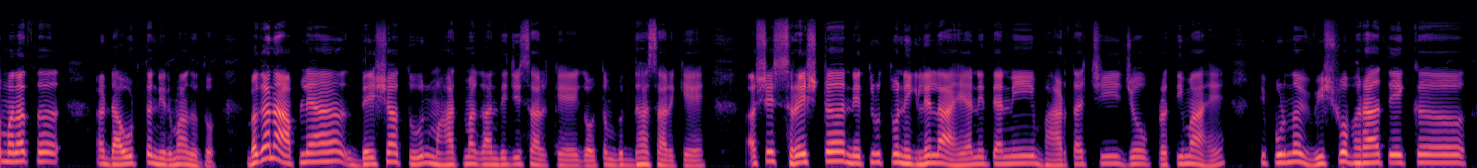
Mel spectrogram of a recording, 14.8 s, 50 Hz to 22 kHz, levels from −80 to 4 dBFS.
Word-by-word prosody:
मनात 215 +1 +2 0.7
डाउट 150 +3 +2
तर 190 - +2
निर्माण 145 -2 0
होतो. 120 -6 -5 0.3
बघा 195 - +5
ना 285 - +5
आपल्या 195 +5 +1 0.4
देशातून 160 +1 0
महात्मा 145 +2 -1
गांधीजीसारखे, 140 -3 -3
गौतम 120 +3 -4
बुद्धासारखे 125 -3 -2 0.5
असे 220 +7 +1
श्रेष्ठ 195 +3 +3 0.2
नेतृत्व 195 +3 0
निघालेलं 170 +1 +3
आहे 130 -3 +1
आणि 155 +3 -1
त्यांनी 165 +2 0
भारताची 155 +6 -4
जो 155 0 -2
प्रतिमा 160 +3 -1
आहे. 130 +3 -4
ती 180 0 -14
पूर्ण 190 +2 +2 0.2
विश्वभरात 180 +3 +2
एक 185 0 +1
अ, 185 -1 0
160 Hz, 120 wpm, -24 LUFS, 140-185 Hz, 0.7 s, बघा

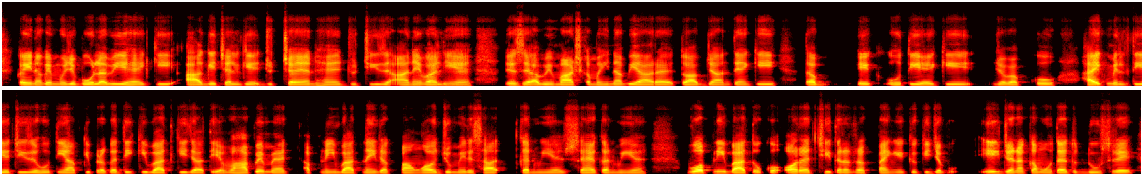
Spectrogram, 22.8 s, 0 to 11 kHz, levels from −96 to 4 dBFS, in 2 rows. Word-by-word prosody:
कहीं 155 0 +6
न - - +1
कहीं 155 0 +1
मुझे 150 0 0
बोला 150 +2 +5
भी 155 -1 +2
है 145 0 +1
कि 145 0 -4 0.2
आगे 140 +5 +4
चल 135 -1 +1
के 145 - +2
जो - - -8
चयन 140 +2 +4
है 135 0 0
जो 140 - -10
चीज़े 135 +1 -3
आने 130 +4 +1
वाली 135 -1 +2
हैं, 130 +1 +1 0.4
जैसे 135 +1 +2
अभी 130 +2 +1
मार्च 135 0 +5
का 140 - -5
महीना 140 +3 -4
भी 150 - +3
आ 135 -2 +3
रहा 130 0 +1
है 130 - -2
तो - - +2
आप 130 0 +2
जानते 135 +1 -1
है 140 - 0
कि 140 0 -2 0.3
तब 135 0 +1 0.3
एक 135 0 +1
होती 145 -1 +1
है 130 - 0
कि 135 0 -3 0.2
जब 135 -1 -2
आपको 130 +1 -2 0.4
हाइक 160 +1 +9
मिलती 140 -2 -2
है, 140 - +1
चीज़े 140 +1 -4
होती 145 0 -4
है, - - +4
आपकी 135 0 -5
प्रगति 135 +2 -2
की 155 - -4
बात 135 -1 +3
की 145 - -3
जाती 130 -3 -1
है। - - 0
वहाँ 135 +2 0
पे 175 - +2
मैं 155 -2 -3 0.2
अपनी 145 +1 -3
बात 140 -1 +4
नहीं 145 +1 +1
रख 150 -2 -1
पाऊँगा। 135 +1 -1
और 145 - +3
जो 145 - -3
मेरे 140 +1 -4
साथ 135 -1 +1 0.2
कर्मी 140 -1 -2
है, 135 0 -6
जो 140 - -11
सहकर्मी 140 -2 -1
है 135 +4 -6 0.4
वो 180 +3 +7
अपनी 175 -1 +3
बातों 150 - +7
को - - 0
और 160 +2 +5
अच्छी 160 0 0
तरह 145 -1 0
रख 135 0 +1
पाएँगे। 140 +1 0
क्योंकि 145 0 -6
जब 150 -2 -1 0.4
1 170 -1 0
जना 160 -1 +6
कम 155 - +1
होता 145 0 +2
है 145 - +6
तो 150 +1 -10 0.2
दूसरे 160 +4 0
140 Hz, 230 wpm, -26 LUFS, 135-150 Hz, 0.4 s, हाइक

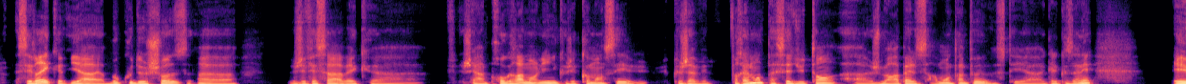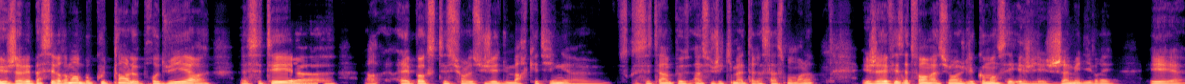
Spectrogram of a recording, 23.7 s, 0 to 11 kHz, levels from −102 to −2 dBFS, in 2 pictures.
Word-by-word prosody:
c'est 135 - -1
vrai 200 +8 +6
qu'il 140 -10 -5
y 135 - +2
a 115 -2 0
beaucoup 150 - -2
de 130 -4 +2
choses, 160 +3 -1
heu, 110 -2 -4 0.6
j'ai 115 -2 -6
fait 125 - -3
ça 130 0 -1
avec, 115 +1 -5
heu, 110 -2 -9 0.8
j'ai - - -6
un 105 - -3
programme 140 +3 +2
en 125 - +1
ligne 135 +3 +2
que 130 -1 -11
j'ai 115 - -6
commencé, 120 +1 -3 0.2
que 125 - -7
j'avais 110 -2 -4 0.2
vraiment 160 +12 +4
passé 130 -6 -2
du 120 -1 -3
temps 160 +1 +1 0.2
à 110 -1 -10
je 110 +1 -7
me 110 - -2
rappelle 120 +4 -1
ça 110 - -11
remonte 120 +1 -2
un 120 - +1
peu, 175 +1 -1
c'était 105 +1 -13
il - - -9
y - - -9
a 105 0 -10
quelques 115 +1 -7
années 165 +7 +2 0.8
et 135 -2 +9
j'avais 125 +3 +5
passé 155 +5 +1
vraiment 190 +5 +6
beaucoup 150 0 +1
de - - -10
temps 210 -1 +3
à - - +5
le 125 - +3
produire, 135 +4 +2 0.4
c'était, 160 +10 +4
heu, 120 - +2 0.6
alors - - -11 0.2
à - - -2
l'époque, 135 +3 +2
c'était 130 - -5
sur 125 -1 -4
le 120 - +1
sujet 125 +2 -1
du 115 -2 -5
marketing, 125 +7 -1
heu, 110 0 -12 0.2
parce - - -19
que 115 - -15
c'était 125 +4 -7
un 125 - +3
peu 125 0 -1
un 120 - -1
sujet 125 +2 -5
qui 135 - -7
m'intéressait 120 0 -3
à - - -4
ce 110 - -13
moment-là 135 +8 -3 0.4
et 125 - 0
j'avais 130 +3 +6
fait 190 - +4
cette 160 -3 -1
formation 130 +5 +3
et - - +2
je 120 - -3
l'ai 120 - -1
commencé 135 +8 +2
et 120 - 0
je 105 - -5
l'ai 105 - -6
jamais 135 +10 +2
livrée 145 -1 -4 0.3
et 125 -1 +1
125 Hz, 230 wpm, -21 LUFS, 115-145 Hz, 0.8 s, et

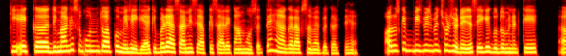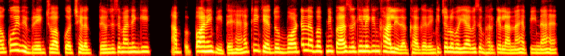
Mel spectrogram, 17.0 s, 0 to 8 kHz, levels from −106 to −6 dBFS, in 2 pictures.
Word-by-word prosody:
कि 260 -1 -1
एक 260 0 0 0.2
दिमागी 260 +5 +3
सुकून 275 -2 -1
तो 270 - +2
आपको 260 +1 +3
मिल 210 -4 +2
ही 195 -2 +4
गया 175 0 0
कि 215 - -5
बड़े 230 +4 +3
आसानी 220 -1 +2
से 215 - -3
आपके 190 +1 -3
सारे 185 -1 -2
काम 185 0 -3
हो 180 - -2
सकते 185 - -7
हैं 290 -6 0
अगर 205 -2 -1
आप 185 -1 0
समय 175 -1 -4
पर 165 +1 -8
करते 160 0 -11
हैं। 165 0 -7 0.5
और 275 - +2
उसके 290 +4 -2
बीच-बीच 290 0 -1
में 305 0 -3
छोटे-छोटे 265 -7 +1
जैसे 225 +2 +2
1-1, 240 +2 +2
2-2 215 0 0
मिनट 205 -1 -2
के 215 -1 +1 0.4
अ, 205 - -2
कोई 310 +1 +1
भी 270 -3 +4
ब्रेक 185 -1 -3
जो 205 - -1
आपको 190 0 -1
अच्छे 185 +3 -2
लगते 175 +2 -6
हों, 190 - -2
जैसे 205 +4 -3
माने 230 +1 0
कि 240 +1 -1 0.3
आप 220 -1 -2 0.2
पानी 260 0 +7
पीते 170 -5 -5
हैं 180 0 -2
हैं 225 - -2
ठीक 290 -3 -4
है 235 - +4
तो 220 - 0
बॉटल 230 +8 +1
आप 280 -2 0
अपने 265 +1 +1
पास 220 +3 +4
रखें 245 +2 +1
लेकिन 265 0 +3
खाली 230 -6 +4
रखा 175 +1 -4
करें 175 0 -5
कि 220 - -7
चलो 230 +1 0
भैया 215 0 +1
अब 205 - -3
इसे 220 +2 -2
भरकर 185 +1 -6
लाना 175 -1 -3
है, 190 -1 -2
पीना 180 -1 -4
है। 180 -3 -4
215 Hz, 260 wpm, -22 LUFS, 185-260 Hz, 0.5 s, पानी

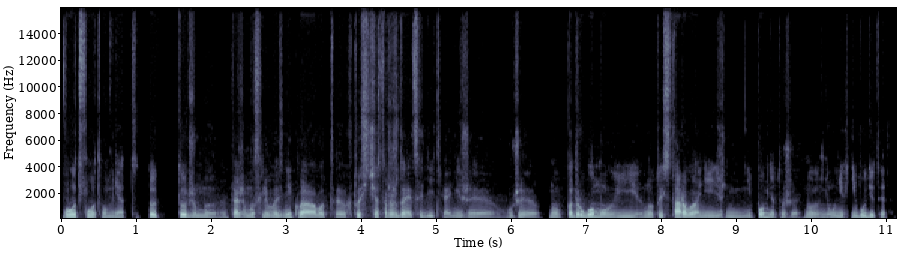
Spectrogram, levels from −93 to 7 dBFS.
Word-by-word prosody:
Вот-вот, 125 -2 +4
у 115 - -3
меня 110 0 -5 0.3
то 135 -1 +6 0.2
тот 135 -2 +6
же, 115 +1 -4
мы 120 +2 -7
та 125 - +4
же 105 -1 -6
мысль 120 0 -4
возникла. 115 0 +3
А - - +5
вот, 105 0 -3
э, 105 -1 -4
кто - - +1
сейчас - - -3
рождается- 110 -1 0
дети- 105 -1 -8
они 105 +2 -7
же 100 -1 -7 0.2
уже, 105 -2 -6
ну, 125 -4 -4
по-другому, 125 -2 +4
и, 110 -1 -5
ну, 120 +2 -5
то 120 - -4
есть, 110 - -2
старого 120 -3 +7
они 115 -1 -4
ж 105 - -14
не 115 0 -8
помнят 140 +1 0
уже, 100 -2 -8
ну, 125 -5 -4
не 105 +2 -9
у 110 - -5
них 110 -2 -6
не 110 - -4
будет 135 +1 0
это. 100 - -5
115 Hz, 215 wpm, -28 LUFS, 105-120 Hz, 0.3 s, старого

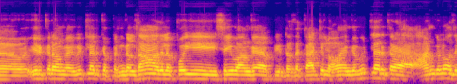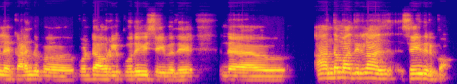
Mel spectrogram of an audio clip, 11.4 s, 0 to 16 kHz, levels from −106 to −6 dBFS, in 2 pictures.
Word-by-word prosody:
அ, - - -2 0.3
இருக்குறவங்க, 160 -2 +1
வீட்ல 165 +1 -2
இருக்கிற 155 -2 -5
பெண்கள் 145 +2 0
தான் 170 +2 +2
அதுல 160 -1 +3
போய் 160 0 +4 0.4
செய்வாங்க, 150 -1 +2
அப்படின்றத 135 -1 -6
காட்டிலும், 145 -1 +1
எங்க 150 +1 0
வீட்டுல 185 0 0
இருக்கற 165 -2 +1 0.3
ஆண்களும் 170 +4 0
அதுல 150 -3 +1
கலந்து 145 +2 0
கொ 135 - -3 0.4
கொண்டு 140 +1 -2
அவர்களுக்கு 135 0 -4
உதவி 145 0 +2
செய்வது, 125 0 -1 0.5
இந்த 130 - 0 1.2
அந்த 185 +2 +1
மாதிரிலாம் 190 -2 +2 0.4
செய்திருக்கோம். 175 - +1
150 Hz, 135 wpm, -13 LUFS, 140-170 Hz, 1.2 s, போய்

